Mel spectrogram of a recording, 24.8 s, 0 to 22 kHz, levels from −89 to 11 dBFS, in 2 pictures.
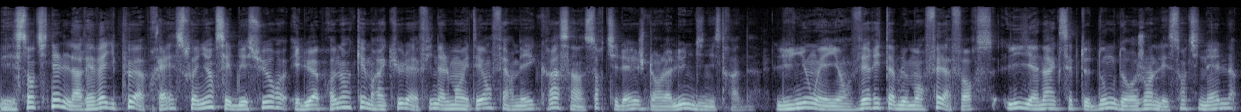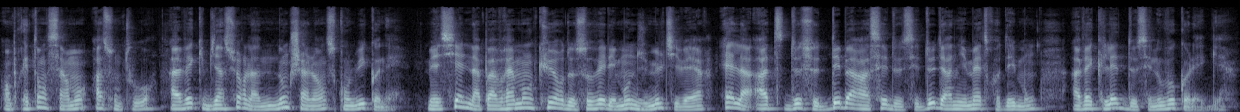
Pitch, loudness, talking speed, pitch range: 135 Hz, -18 LUFS, 200 wpm, 120-155 Hz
